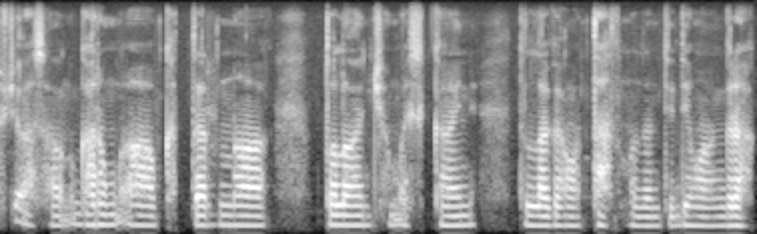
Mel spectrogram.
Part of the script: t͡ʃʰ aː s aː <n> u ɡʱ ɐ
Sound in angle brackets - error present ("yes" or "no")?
no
